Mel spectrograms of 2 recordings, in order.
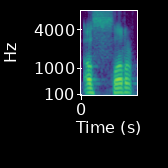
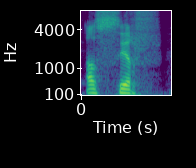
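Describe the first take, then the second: First: The vowel after the s is a. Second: The vowel after the s is i. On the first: The speaker calls it right. "I say as-sarf" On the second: The speaker calls it wrong. "I don't say as-sirf"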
